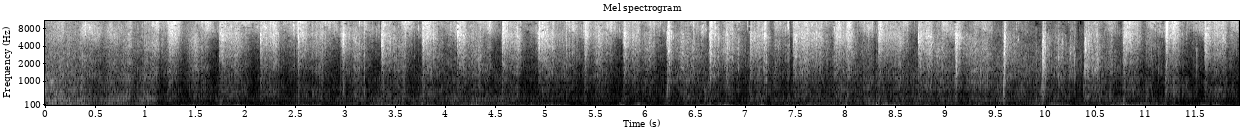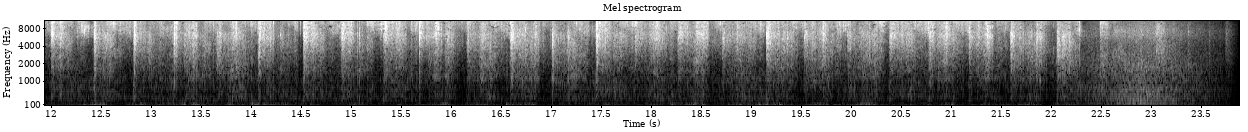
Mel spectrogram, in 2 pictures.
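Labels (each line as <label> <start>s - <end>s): Continuous muffled urban white noise in the background. 0.0s - 23.9s
Distant vehicles passing by. 0.4s - 5.8s
Quick, repeated footsteps outdoors in an urban environment. 1.1s - 22.4s
A vehicle drives by in the distance. 9.3s - 10.8s
Distant vehicles passing by. 13.2s - 20.1s
Vehicles drive by. 22.5s - 23.7s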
